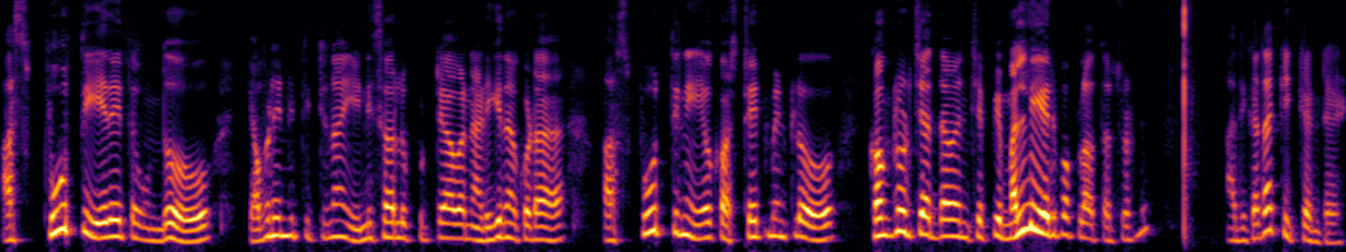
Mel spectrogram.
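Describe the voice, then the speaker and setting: A man's voice: high voice, lively intonation, fast talker, a little mellow, no room sound, clean studio sound. A man with a Coastal Andhra Telugu accent giving mocking, sarcastic political commentary. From Andhra Pradesh.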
